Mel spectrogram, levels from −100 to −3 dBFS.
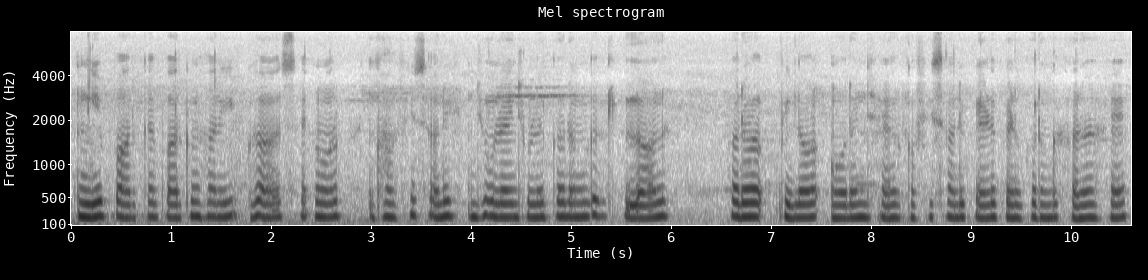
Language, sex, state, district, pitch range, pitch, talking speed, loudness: Hindi, female, Bihar, Gopalganj, 200-215 Hz, 205 Hz, 160 wpm, -31 LUFS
